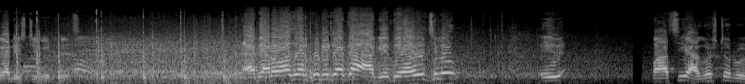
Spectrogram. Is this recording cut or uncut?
uncut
